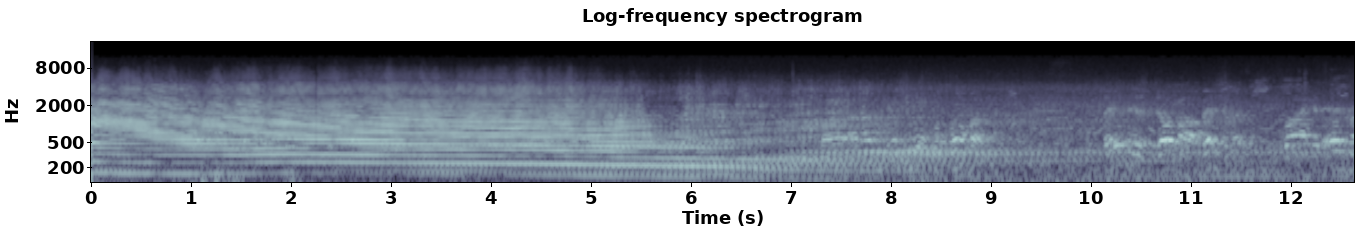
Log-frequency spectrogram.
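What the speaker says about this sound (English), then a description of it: "450 horsepower Pratt & Whitney R985 engine" A vintage airshow plane powered by a 450 horsepower Pratt & Whitney R985 radial engine drones loudly and steadily, its pitch sliding lower as it passes, with a public-address announcer talking over it throughout.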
